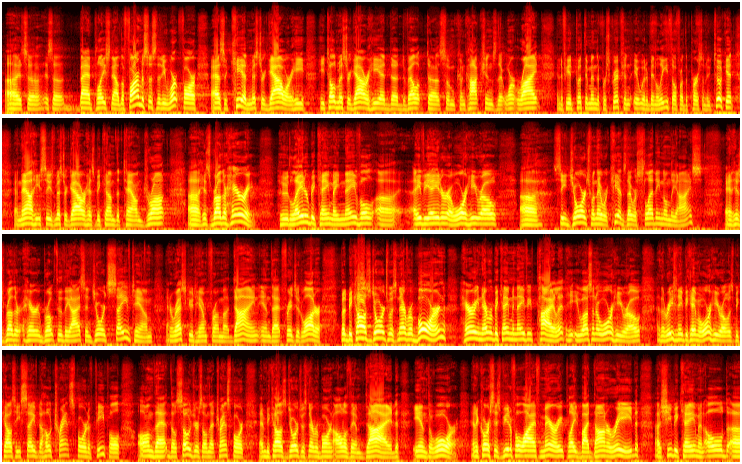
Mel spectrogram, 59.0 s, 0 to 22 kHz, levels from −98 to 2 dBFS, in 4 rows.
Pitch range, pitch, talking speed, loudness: 135-160 Hz, 150 Hz, 190 wpm, -16 LUFS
